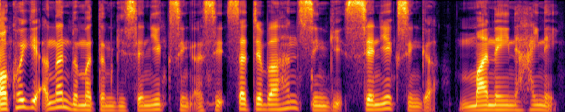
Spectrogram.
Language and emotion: Manipuri, neutral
